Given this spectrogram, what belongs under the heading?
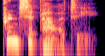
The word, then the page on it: principality: British English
